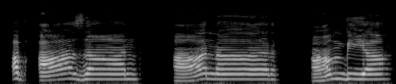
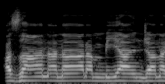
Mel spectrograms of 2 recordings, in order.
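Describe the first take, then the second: First: Slow आजान, आनार, आम्बिया with the opening आ drawn far out; wrongly stretched alif. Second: अजान, अनार, अंबिया with a short clipped opening अ; quick, unstretched अ; short alif, said quickly. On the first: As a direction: overlong first vowel, the wrong way. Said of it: "ऐसा तो हम लोग नहीं पढ़ते ना". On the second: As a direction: read briskly, no drawing out. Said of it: "जल्दी जल्दी पढ़कर खत्म करते हैं". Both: Shown as a demonstration.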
